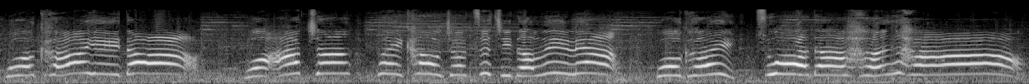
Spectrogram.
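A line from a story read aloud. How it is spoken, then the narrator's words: Shouting with all strength. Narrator (Chinese): 竭尽全身的力气，对着火车大声的叫说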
